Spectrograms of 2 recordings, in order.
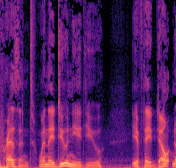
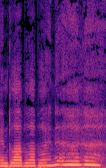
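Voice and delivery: pitch rises on each blah and nah, up at line ends; 10 semitones higher than usual. Describing a man at their church, mimicking rising line endings. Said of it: "his voice goes up".

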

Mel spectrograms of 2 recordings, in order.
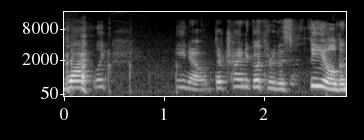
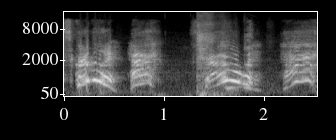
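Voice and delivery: put-on crazy old man voice, higher; 11 semitones higher than usual. Describing a comic's character who runs around: imitating a crazy old man. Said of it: "this crazy old man who just says".

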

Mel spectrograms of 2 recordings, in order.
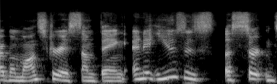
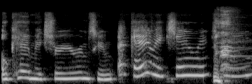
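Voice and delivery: exaggerated, put-on, very high mocking voice; 11 semitones higher than usual. Imitating the voice everyone uses about a clean room, mocking mom voice. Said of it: "the same voice that I use to make fun of my mom".

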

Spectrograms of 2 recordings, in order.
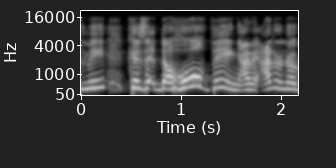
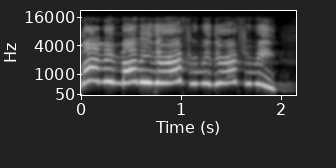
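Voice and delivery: mock very high, fast, frantic, panicked screaming; 12 semitones higher, 3 dB louder than usual. Retelling how Fulton ran into the house from the wasps, imitating Fulton screaming in panic. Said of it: "And he's screaming".

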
